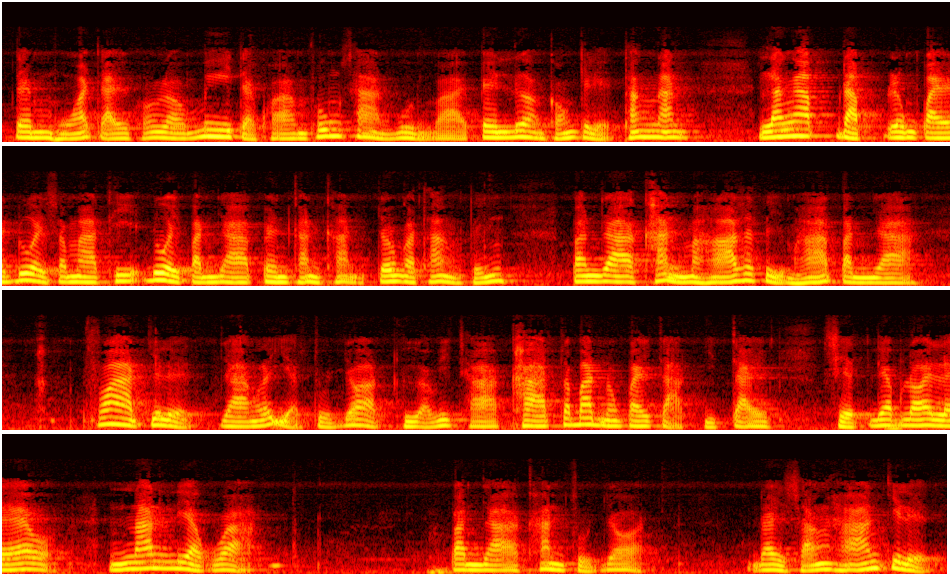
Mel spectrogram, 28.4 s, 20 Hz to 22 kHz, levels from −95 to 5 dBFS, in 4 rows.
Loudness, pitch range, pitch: -23 LUFS, 140-165 Hz, 150 Hz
